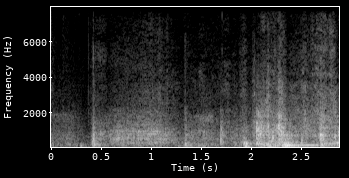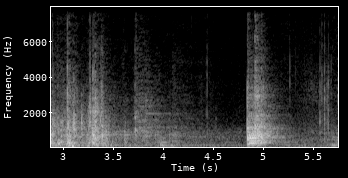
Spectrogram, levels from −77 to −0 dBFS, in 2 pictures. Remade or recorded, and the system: recorded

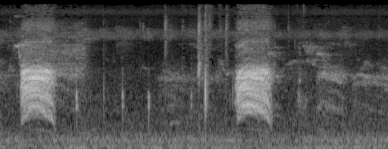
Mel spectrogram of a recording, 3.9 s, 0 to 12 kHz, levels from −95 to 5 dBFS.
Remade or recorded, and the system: recorded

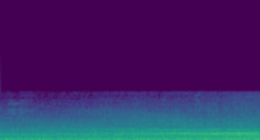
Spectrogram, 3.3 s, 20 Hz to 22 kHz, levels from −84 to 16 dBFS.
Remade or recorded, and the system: recorded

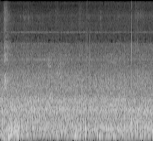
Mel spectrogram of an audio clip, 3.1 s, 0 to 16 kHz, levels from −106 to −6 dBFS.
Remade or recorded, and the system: remade, vocoder, Vocos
